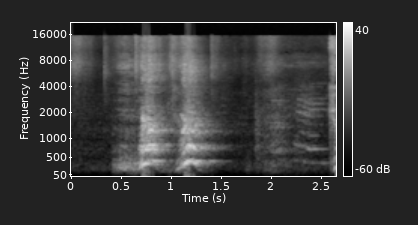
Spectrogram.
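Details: Hurley, a Great Dane, attacking a beer keg, gives two sharp, harsh barks close together, followed by a man's coaxing voice.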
